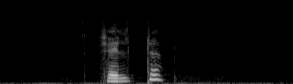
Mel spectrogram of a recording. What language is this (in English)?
Norwegian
